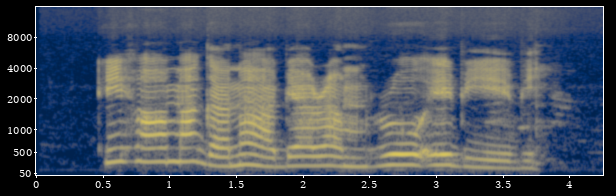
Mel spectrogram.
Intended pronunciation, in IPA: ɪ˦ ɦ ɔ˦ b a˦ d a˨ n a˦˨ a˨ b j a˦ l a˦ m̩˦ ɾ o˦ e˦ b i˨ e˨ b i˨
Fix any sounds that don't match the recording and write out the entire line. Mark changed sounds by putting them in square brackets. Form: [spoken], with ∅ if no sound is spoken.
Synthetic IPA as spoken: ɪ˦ ɦ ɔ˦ [m] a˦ [ɡ] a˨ n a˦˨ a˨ b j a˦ [ɾ] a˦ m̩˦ ɾ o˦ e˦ b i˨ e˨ b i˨

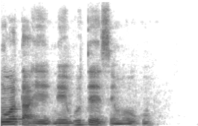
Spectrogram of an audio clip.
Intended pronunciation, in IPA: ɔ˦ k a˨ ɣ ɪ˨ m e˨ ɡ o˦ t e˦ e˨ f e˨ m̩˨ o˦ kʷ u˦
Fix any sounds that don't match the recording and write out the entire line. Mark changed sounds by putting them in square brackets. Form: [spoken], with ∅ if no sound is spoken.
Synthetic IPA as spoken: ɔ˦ [t] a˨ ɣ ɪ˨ [n] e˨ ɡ [u˦] t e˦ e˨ [s] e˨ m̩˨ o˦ kʷ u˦

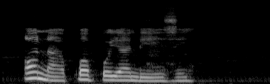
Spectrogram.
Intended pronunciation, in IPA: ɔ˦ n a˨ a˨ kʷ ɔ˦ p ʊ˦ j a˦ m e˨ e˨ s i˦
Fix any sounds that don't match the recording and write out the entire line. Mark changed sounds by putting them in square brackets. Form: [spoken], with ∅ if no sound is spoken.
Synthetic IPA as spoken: ɔ˦ n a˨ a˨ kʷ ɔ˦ p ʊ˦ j a˦ [n] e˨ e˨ [z] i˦

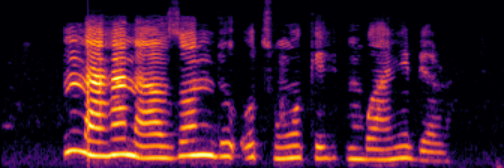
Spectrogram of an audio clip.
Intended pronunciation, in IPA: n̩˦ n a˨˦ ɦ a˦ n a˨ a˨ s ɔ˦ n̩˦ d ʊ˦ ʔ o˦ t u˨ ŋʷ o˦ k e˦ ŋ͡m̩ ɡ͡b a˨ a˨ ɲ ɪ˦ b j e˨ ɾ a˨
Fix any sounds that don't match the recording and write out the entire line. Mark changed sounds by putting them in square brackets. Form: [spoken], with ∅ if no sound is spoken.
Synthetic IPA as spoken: n̩˦ n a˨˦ ɦ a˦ n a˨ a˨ [z] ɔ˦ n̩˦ d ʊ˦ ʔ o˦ t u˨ ŋʷ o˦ k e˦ ŋ͡m̩ ɡ͡b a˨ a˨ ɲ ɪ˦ b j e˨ ɾ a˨

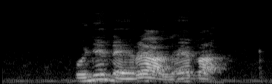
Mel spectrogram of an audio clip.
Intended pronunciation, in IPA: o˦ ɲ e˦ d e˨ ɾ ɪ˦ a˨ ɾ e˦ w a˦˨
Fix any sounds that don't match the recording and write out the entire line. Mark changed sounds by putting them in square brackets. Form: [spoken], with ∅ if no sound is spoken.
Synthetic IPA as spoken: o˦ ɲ e˦ [n] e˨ ɾ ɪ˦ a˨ [l] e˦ [b] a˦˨

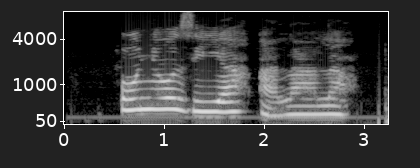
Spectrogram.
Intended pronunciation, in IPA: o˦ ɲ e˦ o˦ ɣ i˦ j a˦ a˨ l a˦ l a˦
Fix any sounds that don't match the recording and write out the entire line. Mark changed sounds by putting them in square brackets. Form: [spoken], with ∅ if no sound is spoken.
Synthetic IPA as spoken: o˦ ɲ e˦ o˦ [z] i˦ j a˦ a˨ l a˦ l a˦

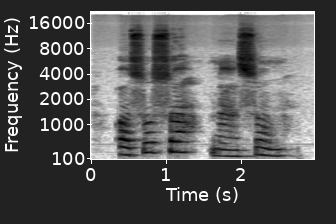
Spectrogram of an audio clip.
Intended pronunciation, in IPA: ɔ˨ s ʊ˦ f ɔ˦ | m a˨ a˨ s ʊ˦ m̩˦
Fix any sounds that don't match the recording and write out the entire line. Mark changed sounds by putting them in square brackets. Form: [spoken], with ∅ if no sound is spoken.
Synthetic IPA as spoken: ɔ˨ s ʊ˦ [s] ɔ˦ | [n] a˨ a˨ s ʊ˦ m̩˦

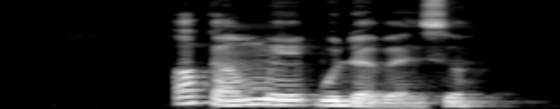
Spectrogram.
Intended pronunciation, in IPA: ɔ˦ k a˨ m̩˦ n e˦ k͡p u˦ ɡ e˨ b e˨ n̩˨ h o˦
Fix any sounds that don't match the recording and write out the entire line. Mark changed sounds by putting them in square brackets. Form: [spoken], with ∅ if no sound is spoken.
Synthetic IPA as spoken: ɔ˦ k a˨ m̩˦ [m] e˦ k͡p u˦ [d] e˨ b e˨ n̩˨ [s] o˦

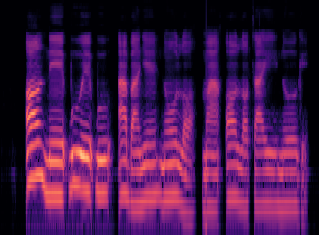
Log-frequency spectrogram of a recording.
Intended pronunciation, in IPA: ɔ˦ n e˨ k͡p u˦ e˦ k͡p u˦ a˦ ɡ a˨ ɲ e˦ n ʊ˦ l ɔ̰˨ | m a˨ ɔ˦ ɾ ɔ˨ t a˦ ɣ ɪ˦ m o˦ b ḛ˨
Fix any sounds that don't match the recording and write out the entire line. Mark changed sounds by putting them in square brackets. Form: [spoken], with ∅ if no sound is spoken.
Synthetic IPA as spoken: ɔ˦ n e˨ k͡p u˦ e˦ k͡p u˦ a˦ [b] a˨ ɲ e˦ n ʊ˦ l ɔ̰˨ | m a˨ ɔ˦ [l] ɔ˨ t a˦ ɣ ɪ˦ [n] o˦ [ɡ] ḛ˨

